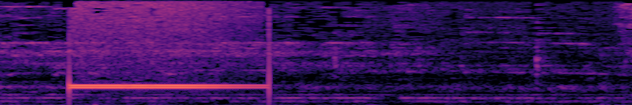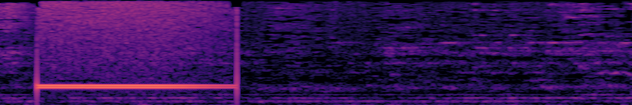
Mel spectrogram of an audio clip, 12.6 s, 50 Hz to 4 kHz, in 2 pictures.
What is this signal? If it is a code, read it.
Ringback tone (North America), 440 + 480 Hz.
